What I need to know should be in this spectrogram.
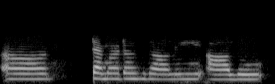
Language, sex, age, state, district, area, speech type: Telugu, female, 18-30, Telangana, Mancherial, rural, conversation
